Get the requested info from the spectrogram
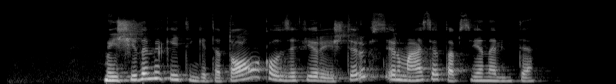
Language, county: Lithuanian, Kaunas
